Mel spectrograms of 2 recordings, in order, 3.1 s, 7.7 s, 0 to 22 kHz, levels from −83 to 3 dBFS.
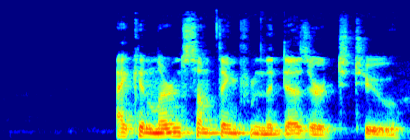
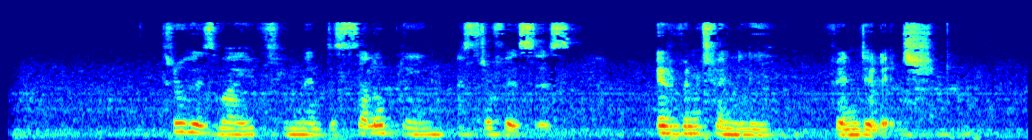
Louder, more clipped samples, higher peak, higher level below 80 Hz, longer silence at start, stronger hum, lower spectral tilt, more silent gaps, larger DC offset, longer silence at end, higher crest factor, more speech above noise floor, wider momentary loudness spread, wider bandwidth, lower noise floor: first, -17 LUFS vs -22 LUFS; neither; about the same, -2 dBFS vs -4 dBFS; about the same, -52 dBFS vs -52 dBFS; first, 0.9 s vs 0.1 s; neither; about the same, -5.5 dB/octave vs -5 dB/octave; neither; neither; second, 0.05 s vs 0.4 s; about the same, 16 dB vs 20 dB; first, 59 dB vs 27 dB; second, 7 LU vs 13 LU; first, 13.5 kHz vs 11.5 kHz; first, -76 dBFS vs -48 dBFS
